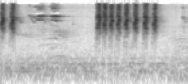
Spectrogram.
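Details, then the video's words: Cucak cungkok bulbul singing in besetan style: a brief harsh note, a gap with faint whistles, then one fast rattling burst of about nine clipped, buzzy pulses. "Besetan Cucak Cungkok Gacor"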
